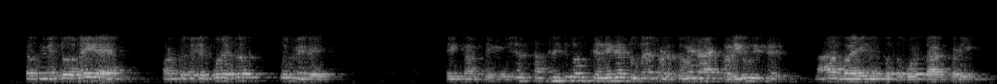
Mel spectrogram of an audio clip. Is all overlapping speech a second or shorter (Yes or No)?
Yes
